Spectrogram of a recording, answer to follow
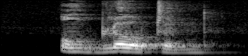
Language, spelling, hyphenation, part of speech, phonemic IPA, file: Dutch, ontbloten, ont‧blo‧ten, verb, /ˌɔntˈbloː.tə(n)/, Nl-ontbloten.ogg
- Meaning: 1. to bare, render naked 2. to strip bare an object 3. (in ontbloten van) To rid of, deprive of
